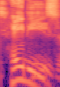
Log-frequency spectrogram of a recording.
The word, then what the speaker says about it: Hades: Tell MauLer to play Hades and call him a cabbage. – Play what? – Hades? H-A-D-E-S? Hades.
